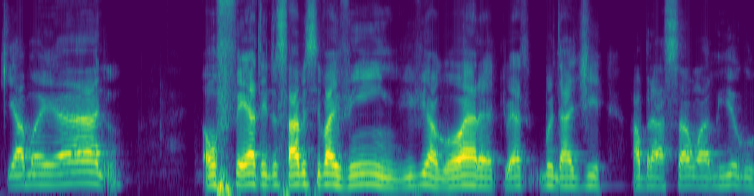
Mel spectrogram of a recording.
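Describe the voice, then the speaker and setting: At a medium pitch and moderate pace, a man speaks with fairly even intonation in a plain, everyday voice. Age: 20s. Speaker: amateur percussionist and steelworker; podcast guest. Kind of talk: casual chat. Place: studio. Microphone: studio mic.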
